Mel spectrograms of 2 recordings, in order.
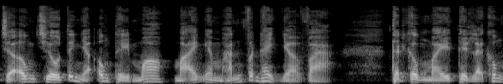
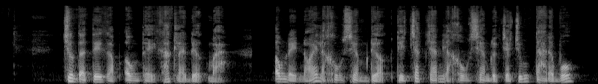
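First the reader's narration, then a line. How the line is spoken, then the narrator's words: Soft. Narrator (Vietnamese): Tín liền nói khẽ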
